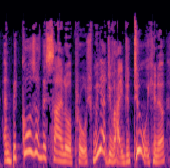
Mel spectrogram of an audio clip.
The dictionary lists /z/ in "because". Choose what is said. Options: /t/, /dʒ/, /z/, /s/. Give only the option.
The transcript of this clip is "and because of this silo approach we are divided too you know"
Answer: /z/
